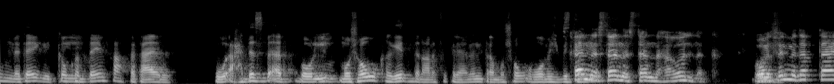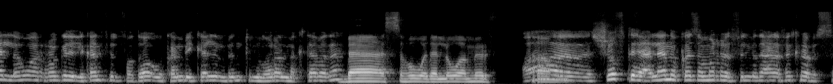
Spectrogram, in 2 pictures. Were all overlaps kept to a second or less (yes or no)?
yes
